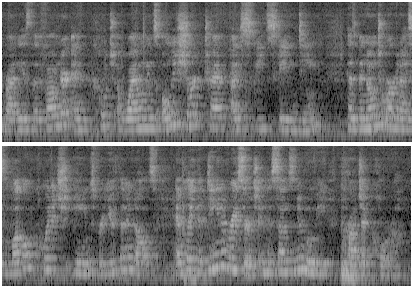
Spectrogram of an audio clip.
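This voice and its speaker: A woman's voice: on the high side, mellow. A woman formally reading out a speaker's introduction at an event. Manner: formal, reads from script. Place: large hall. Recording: echoey hall, distant mic, background noise.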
